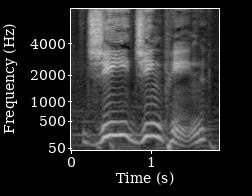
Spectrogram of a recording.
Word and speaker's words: Xi Jinping: Xi Jinping.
